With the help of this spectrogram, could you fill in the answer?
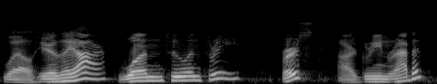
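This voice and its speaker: A whimsical, boyish hunter in a vintage radio comedy. He is high-voiced and unhurried, earnest and naive, on a dull old recording. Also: wildly swooping pitch, dry recording, exaggerated voice. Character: excitable, naive, whimsical man on a hunting vacation. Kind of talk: 1950s radio comedy acting.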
